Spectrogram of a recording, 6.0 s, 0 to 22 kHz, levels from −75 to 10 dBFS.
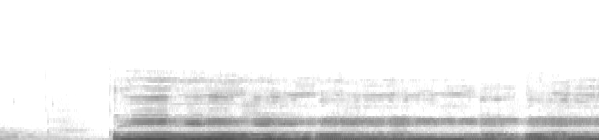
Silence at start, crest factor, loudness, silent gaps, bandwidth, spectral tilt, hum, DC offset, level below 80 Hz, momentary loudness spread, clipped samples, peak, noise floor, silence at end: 1.15 s; 14 dB; -25 LUFS; none; 10.5 kHz; -5.5 dB/octave; none; under 0.1%; -62 dBFS; 7 LU; under 0.1%; -12 dBFS; -57 dBFS; 0 s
